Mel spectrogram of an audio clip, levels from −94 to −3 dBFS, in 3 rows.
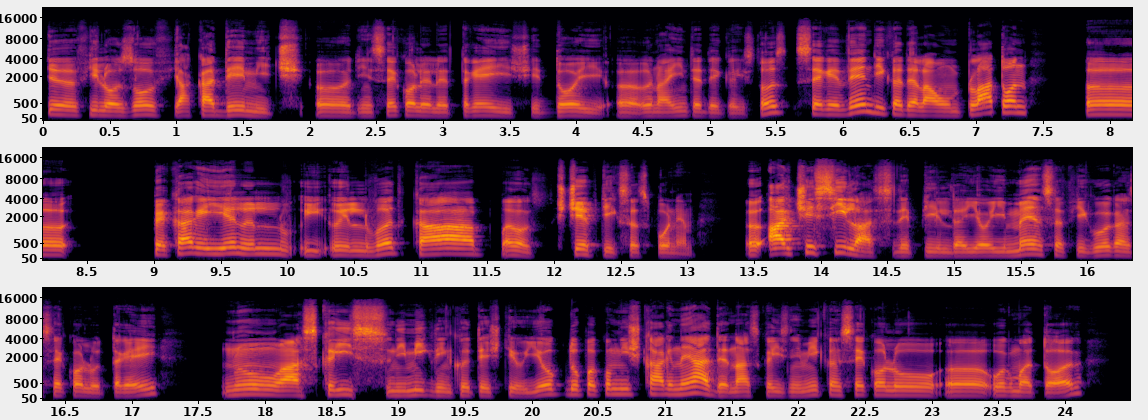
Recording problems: thin; very; fading below 650 Hz
uneven, jittery; strongly; from 7 to 19 s

